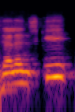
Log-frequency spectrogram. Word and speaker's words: Zelensky: So it's Zelensky. So I heard you said sky just now. So I was thinking, how am I to get you to understand that it is not sky, but ski.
